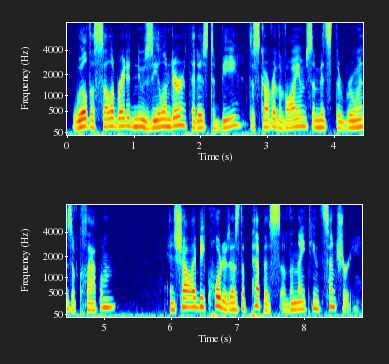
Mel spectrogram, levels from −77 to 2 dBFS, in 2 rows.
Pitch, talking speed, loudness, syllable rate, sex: 150 Hz, 195 wpm, -20 LUFS, 5.8 syllables/s, male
